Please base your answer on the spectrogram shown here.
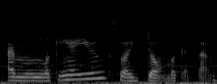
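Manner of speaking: ordinary delivery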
